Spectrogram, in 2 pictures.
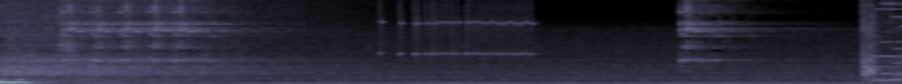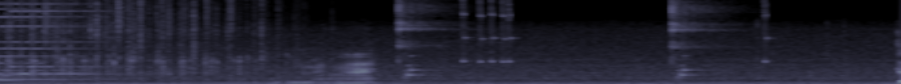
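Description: Bright electronic game jingles play.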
